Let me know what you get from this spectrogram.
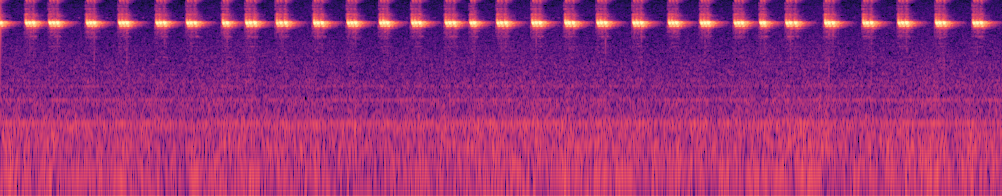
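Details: A night cricket chorus of bright, high chirps pulsing roughly three times a second, mostly even but with occasional doubled beats, over a very quiet low background.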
